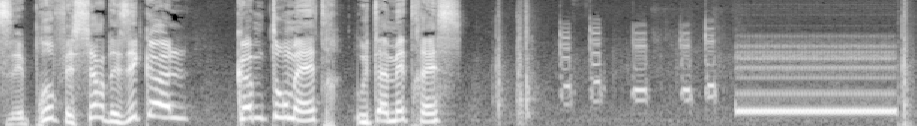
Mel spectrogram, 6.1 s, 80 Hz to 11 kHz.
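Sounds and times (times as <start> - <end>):
speech: 0.0 - 3.6
long steady telephone ringing tone on an outgoing call: 4.9 - 6.1.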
